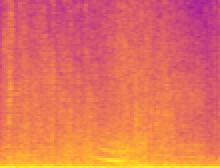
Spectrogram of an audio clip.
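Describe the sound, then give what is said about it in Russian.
Loud explosions in a film battle scene, with smoke from the blasts covering a fortress and a stable burning, merge into a steady, heavy low rumble with no clearly separate blasts. “Дым от разрывов заволакивает крепость.”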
